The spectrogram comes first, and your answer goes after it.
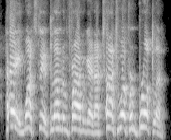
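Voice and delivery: put-on Long Island American accent, pitched way up. Retelling what a guy from Long Island said: American Long Island accent. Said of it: "Can you do a really bad American accent? ... I'll tell you I can".

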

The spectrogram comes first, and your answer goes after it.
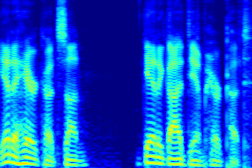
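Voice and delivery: put-on stern, scolding dad voice. Joking about a reality show contestant's hair: dad voice scolding. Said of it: "I sound like his dad".

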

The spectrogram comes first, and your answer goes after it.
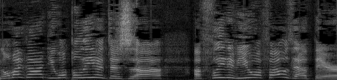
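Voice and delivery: high, excited, bursting shout. Retelling how father came in through the front door, imitating his yell. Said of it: "he's yelling".

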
